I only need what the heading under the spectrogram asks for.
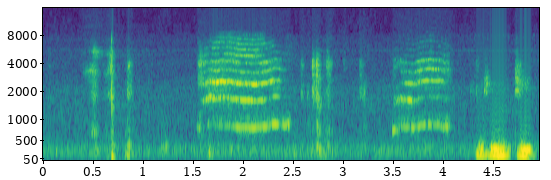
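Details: Kitten from a litter of six, four female and two male, born August 29 to a family pet, meowing indoors while the kittens crowd around a webcam being replaced: two drawn-out, high, harmonic meows, the second shorter, then faint tapping and a low voice.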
